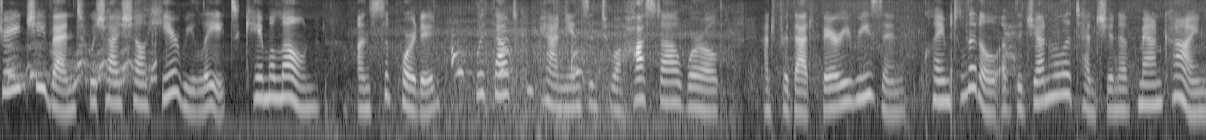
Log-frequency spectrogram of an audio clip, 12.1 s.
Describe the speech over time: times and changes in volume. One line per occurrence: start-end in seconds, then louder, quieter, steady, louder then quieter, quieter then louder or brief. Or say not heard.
0.0-12.0 steady.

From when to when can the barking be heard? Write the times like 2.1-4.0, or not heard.
0.0-1.6, 4.3-6.0, 9.1-10.2.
